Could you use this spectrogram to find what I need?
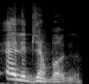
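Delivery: normal talking voice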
